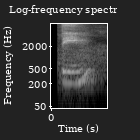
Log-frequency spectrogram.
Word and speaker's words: tím: Tím, tím. So the T sound in Vietnamese you will pronounce more stronger and sharper, like tờ, tờ. So it's not t in English, okay?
